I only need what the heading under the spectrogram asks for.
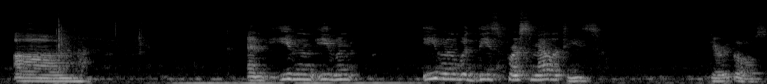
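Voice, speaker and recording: A woman's medium-pitched voice with vocal fry and very wide pitch swings, very slow and broken by long, frequent pauses, in a room with audible echo. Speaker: vlogger. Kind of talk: personal vlog monologue. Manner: halting with tics and self-corrections.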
